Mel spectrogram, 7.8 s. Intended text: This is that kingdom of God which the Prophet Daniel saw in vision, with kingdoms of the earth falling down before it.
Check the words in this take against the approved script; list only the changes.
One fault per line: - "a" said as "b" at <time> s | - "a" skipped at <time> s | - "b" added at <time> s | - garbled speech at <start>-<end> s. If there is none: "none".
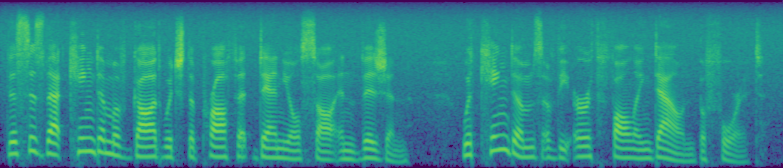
none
